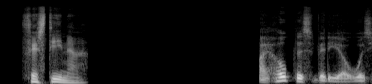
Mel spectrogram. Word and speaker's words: Festina: watch conglomerate so how do you go about pronouncing it Festina face Tina Festina I hope this video was useful if you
